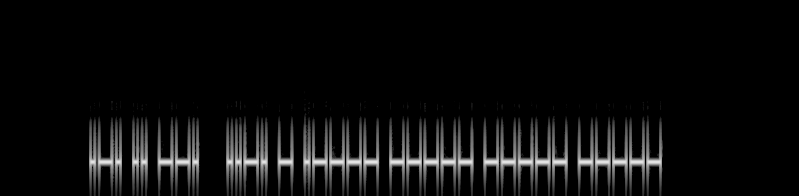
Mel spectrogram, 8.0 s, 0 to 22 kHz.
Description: Morse code, heard as a keyed tone, about 28 wpm, 700 Hz. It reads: RIG FT1000
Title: Common QSO Phrases 28wpm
